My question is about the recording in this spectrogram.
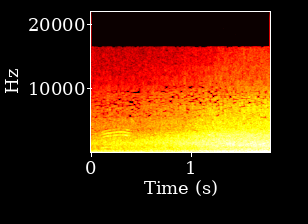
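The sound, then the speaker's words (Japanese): A steady wash of ocean waves breaking on the shore of Sagami Bay, Japan, broad and rushing, swelling a little louder toward the end, with some wind noise mixed in and no clear speech. “えっと、今、目の前にまさに海が広がっていて、相模湾なんですが、波の音がだいぶ入ってると思うんですけどまさに海辺にいましてそこからお届けしています”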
